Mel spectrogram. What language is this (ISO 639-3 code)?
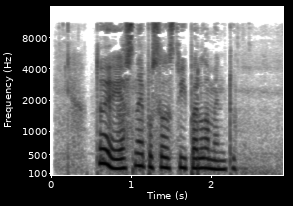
ces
